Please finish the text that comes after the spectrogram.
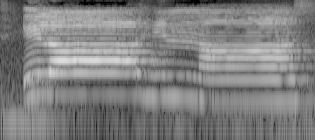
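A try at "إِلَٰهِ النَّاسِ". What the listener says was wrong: बेटा हिन पे देखे ना, नून के ऊपर शब्द है तो गुन्ना करेंगे ना, मिला के फिर गुन्ना करेंगे। इलाहिन नास। हिन नास। इलाहिन नास। यार थोड़ा लॉन्ग कर लो ना, क्या होता है, कुछ भी नहीं होगा।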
